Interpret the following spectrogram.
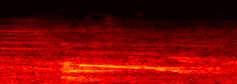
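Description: A child's voice over the stage loudspeakers giving one long howl that starts about half a second in and falls slowly in pitch, a wolf's howl in a chicken-and-wolf skit.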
